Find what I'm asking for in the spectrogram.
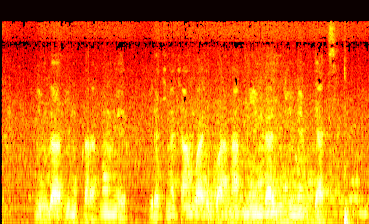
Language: Kinyarwanda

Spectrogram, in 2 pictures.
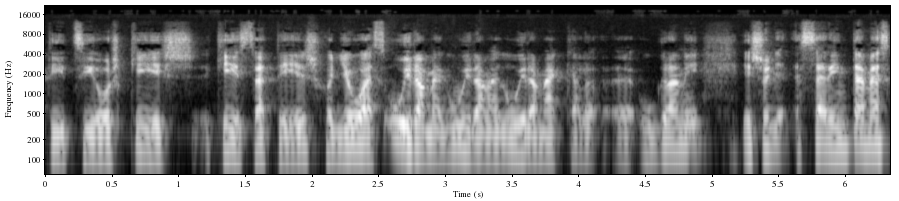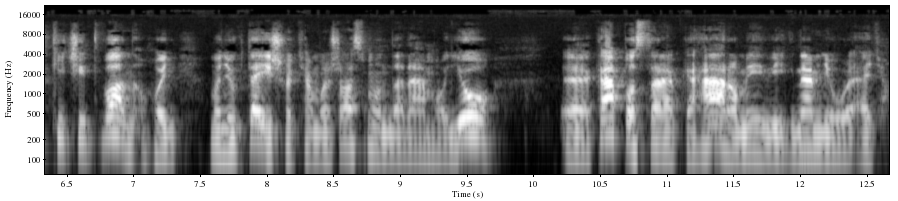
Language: Hungarian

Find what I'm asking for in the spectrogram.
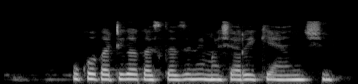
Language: Swahili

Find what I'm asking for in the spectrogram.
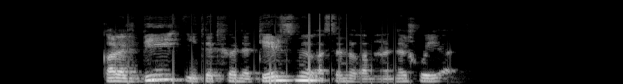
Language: Kabardian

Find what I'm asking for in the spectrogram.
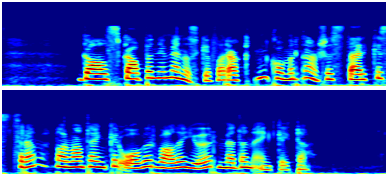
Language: Norwegian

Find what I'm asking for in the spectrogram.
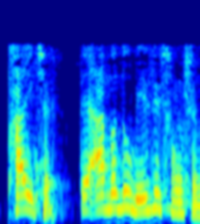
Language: Gujarati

